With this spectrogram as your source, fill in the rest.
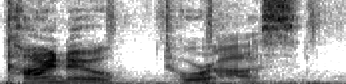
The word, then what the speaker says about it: Carnotaurus: Carnotaurus, pronounced carno to us, lived during the late Cretaceous period around 70 million years ago in what is now Argentina.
